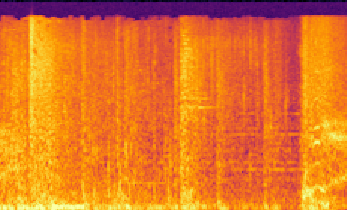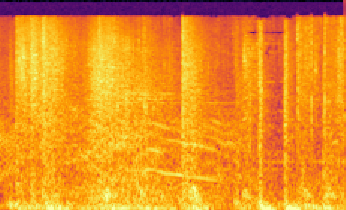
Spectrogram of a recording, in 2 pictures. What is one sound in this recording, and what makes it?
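Game combat sounds whoosh and clash in quick bursts.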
